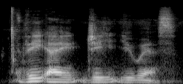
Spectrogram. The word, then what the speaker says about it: vagus: of the nervous system v-a-g-u-s yeah pronounced vagus nerve okay yeah really interesting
